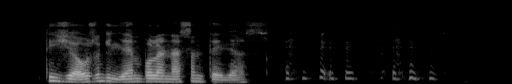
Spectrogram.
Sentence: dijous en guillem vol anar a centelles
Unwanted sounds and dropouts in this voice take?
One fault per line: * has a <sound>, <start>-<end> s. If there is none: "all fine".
* has a laugh, 2.8-4.4 s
